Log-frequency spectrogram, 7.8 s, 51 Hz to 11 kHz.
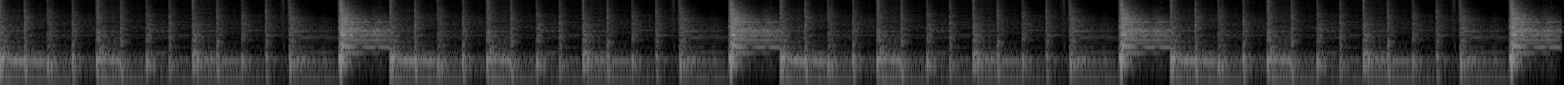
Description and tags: Indian Fill
A cool Indian Percussion fill at 123 BPM.
123, auxillary, beat, bpm, drum, fill, india, indian, kit, percussion, snickerdoodle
